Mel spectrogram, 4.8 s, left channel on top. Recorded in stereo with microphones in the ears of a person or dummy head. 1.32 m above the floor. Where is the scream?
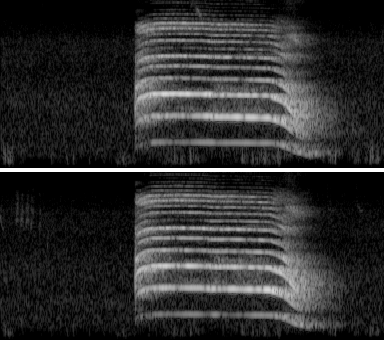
10° right (ahead or behind), 0.7 m.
